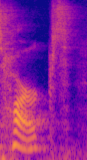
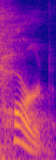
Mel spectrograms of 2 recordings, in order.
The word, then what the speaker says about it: Harkes: name right and um it's hars and some people think that it's heart and I'm like you know it's a common mistake like I wish my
